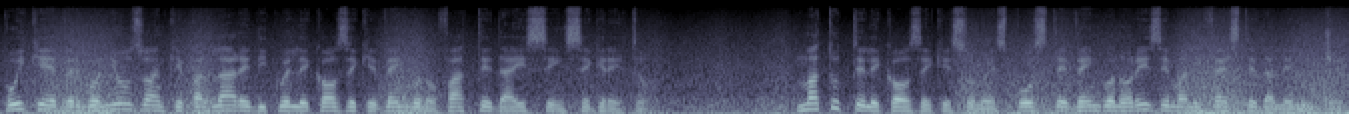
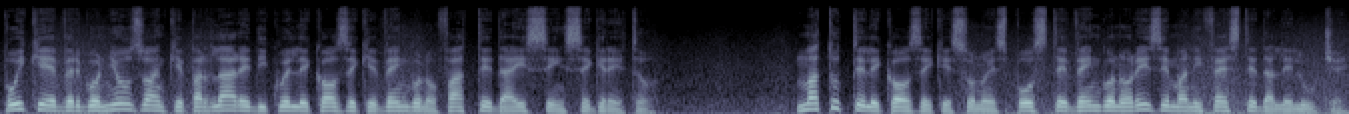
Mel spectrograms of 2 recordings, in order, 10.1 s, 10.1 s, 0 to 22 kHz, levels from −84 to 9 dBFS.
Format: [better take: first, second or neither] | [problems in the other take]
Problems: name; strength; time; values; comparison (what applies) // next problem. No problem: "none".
second | wind noise on the microphone; heavy; 8 dB below the speech; occasional gusts in the second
